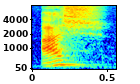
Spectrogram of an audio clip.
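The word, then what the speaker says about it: Æ: The full name is X, the letters A-E, but together, which it's pronounced dash, no, ash, then another letter A, dash, X, Y-Y, which in Romance means 12.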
